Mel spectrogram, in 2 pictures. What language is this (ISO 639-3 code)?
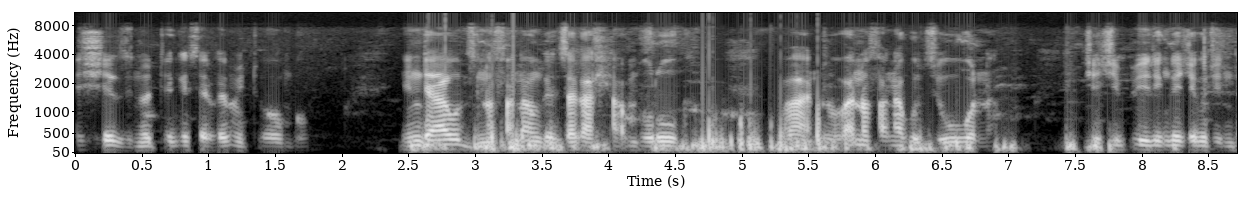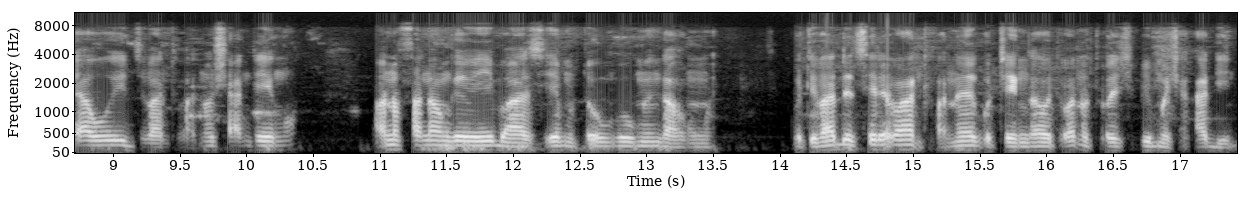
ndc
